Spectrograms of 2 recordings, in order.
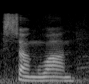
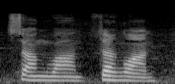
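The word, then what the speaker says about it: Sheung Wan: However, it's not Sheng, it's Sung. – Sung. – There's no sh in Cantonese. So, why do I spell it with SH? I do not know, and it's a pet peeve uncovered.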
